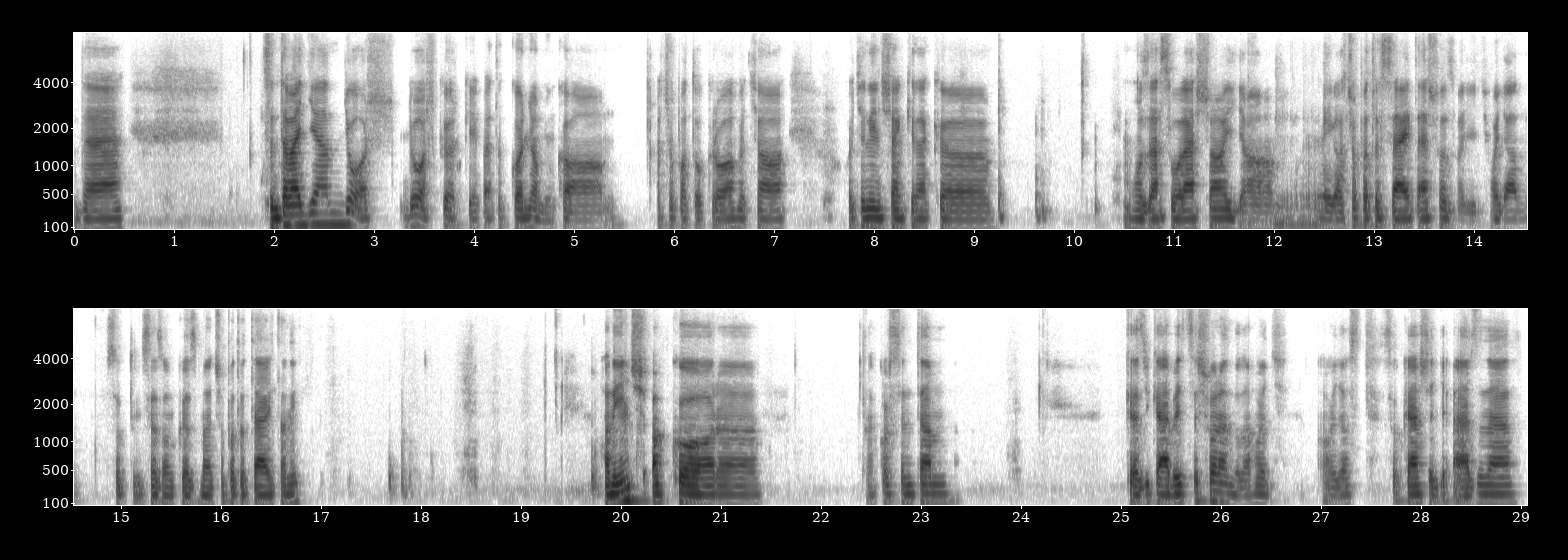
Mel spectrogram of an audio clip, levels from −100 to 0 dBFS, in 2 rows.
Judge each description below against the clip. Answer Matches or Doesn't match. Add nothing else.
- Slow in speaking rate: Matches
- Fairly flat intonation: Matches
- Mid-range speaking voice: Doesn't match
